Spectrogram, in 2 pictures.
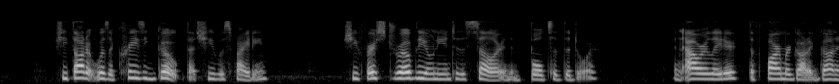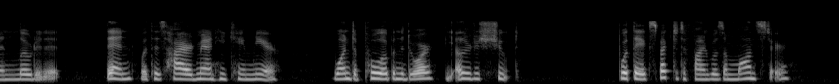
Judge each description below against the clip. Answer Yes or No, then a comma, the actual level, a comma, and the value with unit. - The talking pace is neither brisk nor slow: No, fast, 220 wpm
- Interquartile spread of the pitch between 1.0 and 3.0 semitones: Yes, narrow, 2.5 semitones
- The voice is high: Yes, very high, 255 Hz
